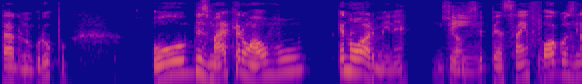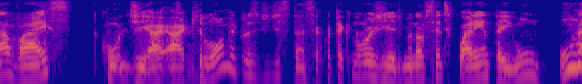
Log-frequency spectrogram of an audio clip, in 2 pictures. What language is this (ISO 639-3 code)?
por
